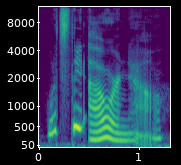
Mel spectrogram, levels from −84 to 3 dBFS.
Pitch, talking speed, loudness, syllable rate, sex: 240 Hz, 185 wpm, -15 LUFS, 3.8 syllables/s, female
